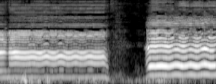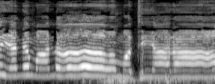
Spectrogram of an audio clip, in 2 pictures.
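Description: A singer's high voice sustaining long notes with a steady wavering vibrato, unaccompanied, with a short breath pause about a second and a half in.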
